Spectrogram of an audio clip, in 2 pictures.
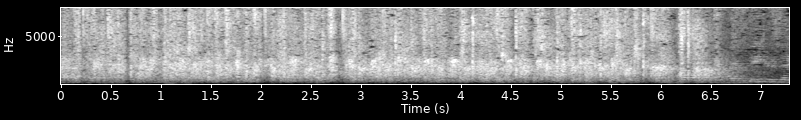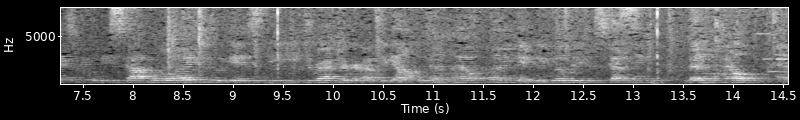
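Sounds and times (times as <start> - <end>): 
audience applause: 0.0 - 6.6
speech: 8.0 - 14.5.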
